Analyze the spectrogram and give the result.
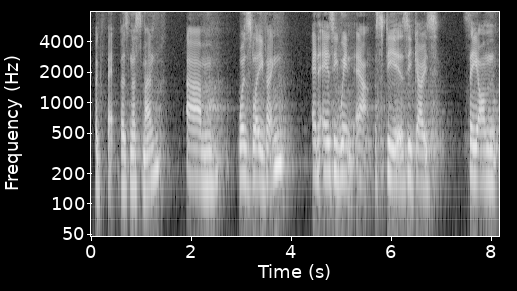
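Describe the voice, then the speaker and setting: A woman's voice: deep voice, a little hiss or hum, rough recording. A woman with a New Zealand accent giving a memorial tribute, telling wry, humorous anecdotes with frequent ums. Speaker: eulogy speaker.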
